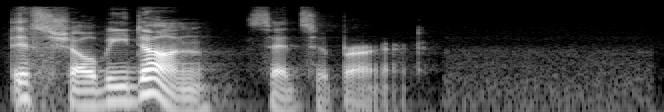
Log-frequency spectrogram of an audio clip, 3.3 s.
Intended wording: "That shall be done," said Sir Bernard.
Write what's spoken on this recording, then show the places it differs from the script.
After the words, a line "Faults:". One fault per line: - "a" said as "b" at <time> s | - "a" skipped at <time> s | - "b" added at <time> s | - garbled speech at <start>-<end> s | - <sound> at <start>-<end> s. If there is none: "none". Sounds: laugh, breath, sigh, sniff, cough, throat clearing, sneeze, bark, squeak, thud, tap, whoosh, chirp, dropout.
"This shall be done," said Sir Bernard.
Faults:
- "That" said as "This" at 0.0 s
